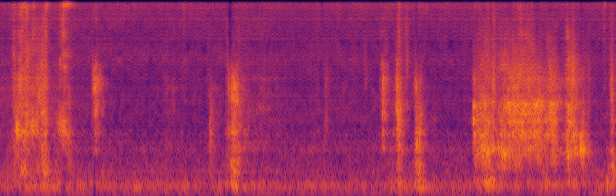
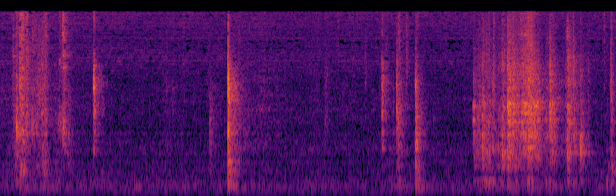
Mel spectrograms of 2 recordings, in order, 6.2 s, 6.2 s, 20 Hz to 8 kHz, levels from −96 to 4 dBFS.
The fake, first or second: first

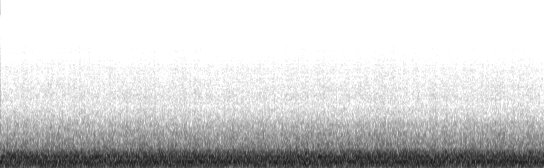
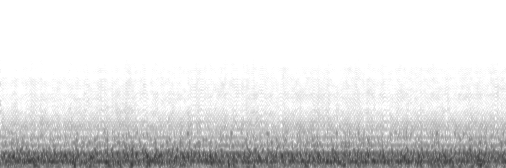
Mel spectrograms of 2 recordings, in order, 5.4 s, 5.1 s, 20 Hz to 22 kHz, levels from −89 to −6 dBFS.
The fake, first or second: second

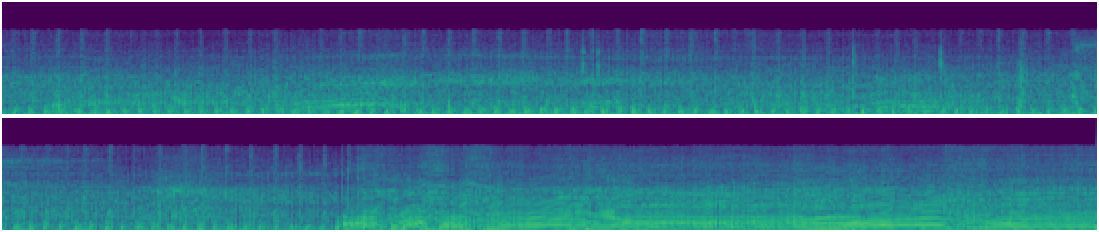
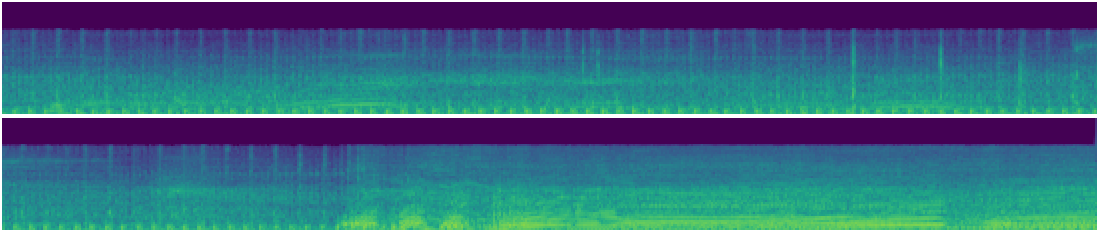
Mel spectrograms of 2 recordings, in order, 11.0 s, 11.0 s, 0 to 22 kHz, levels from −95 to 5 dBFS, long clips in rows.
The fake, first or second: first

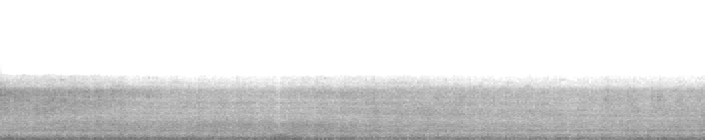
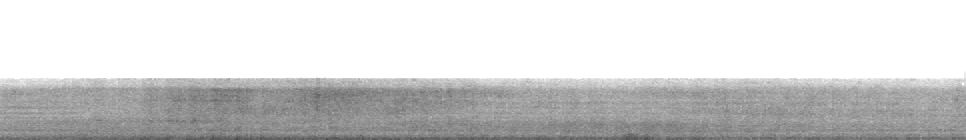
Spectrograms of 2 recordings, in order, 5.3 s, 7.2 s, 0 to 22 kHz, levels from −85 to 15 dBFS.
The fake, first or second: first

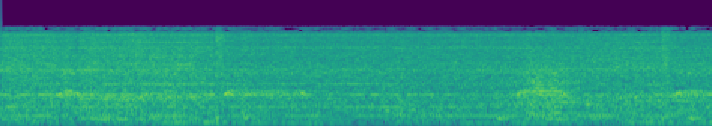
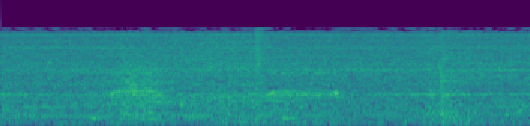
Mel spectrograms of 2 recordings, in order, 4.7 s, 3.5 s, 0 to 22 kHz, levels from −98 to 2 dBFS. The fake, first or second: second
